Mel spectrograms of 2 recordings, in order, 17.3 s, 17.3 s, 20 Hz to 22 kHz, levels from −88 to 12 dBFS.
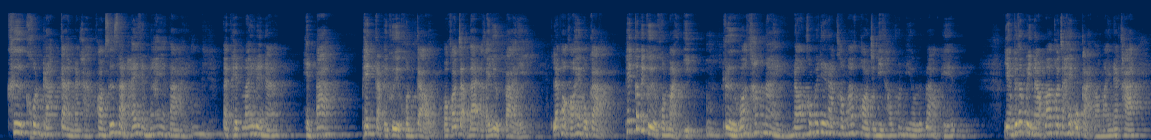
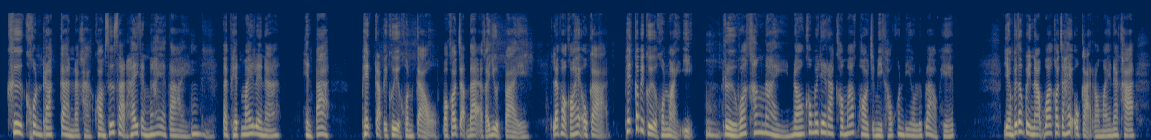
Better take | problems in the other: second | room echo; noticeable; dies away in 0.8 s // off-mic speech; somewhat distant

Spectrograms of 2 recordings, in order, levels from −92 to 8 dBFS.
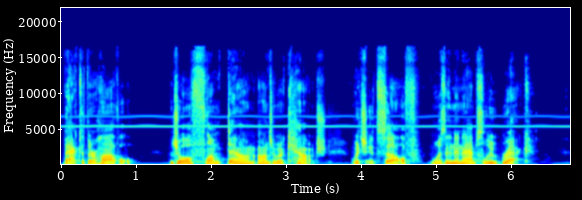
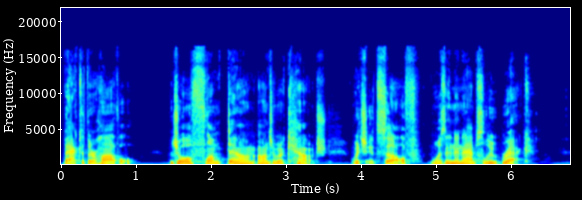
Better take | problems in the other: second | high-pitched whine; faint; throughout; 5.5 kHz, 30 dB below the speech

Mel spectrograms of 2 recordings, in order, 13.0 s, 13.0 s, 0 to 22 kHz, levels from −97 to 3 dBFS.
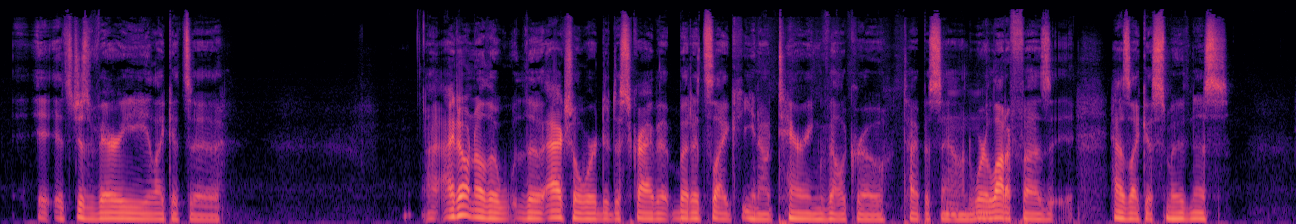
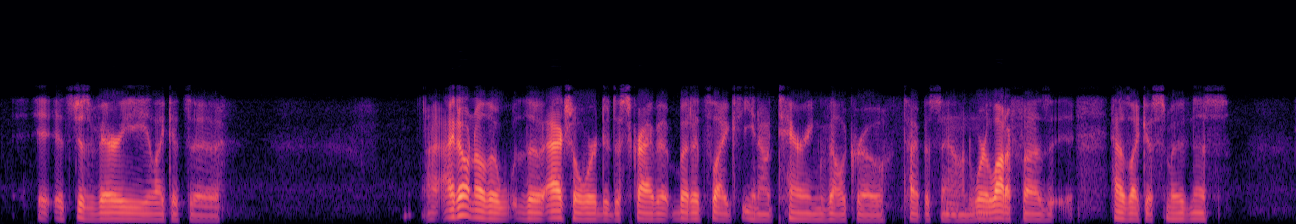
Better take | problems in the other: first | phone-call audio; nothing above 3 kHz

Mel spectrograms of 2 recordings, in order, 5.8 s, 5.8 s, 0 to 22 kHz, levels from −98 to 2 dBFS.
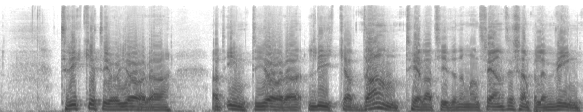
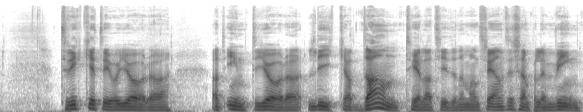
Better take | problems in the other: second | distortion; heavy; 19% of the sound clipped

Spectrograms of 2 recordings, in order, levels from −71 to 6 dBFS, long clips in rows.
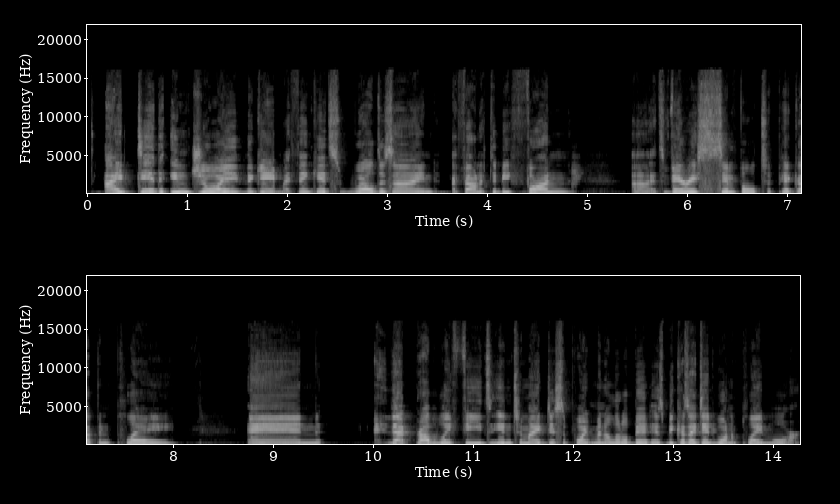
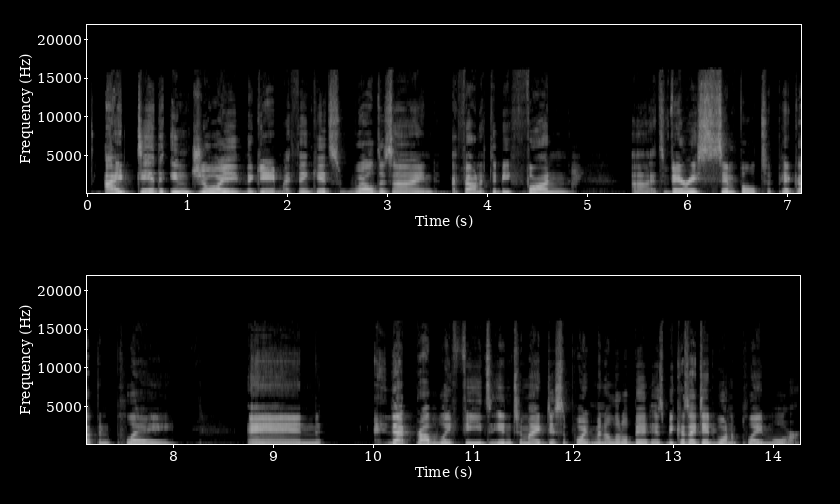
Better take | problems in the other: second | distortion; slight; 10 dB below the speech

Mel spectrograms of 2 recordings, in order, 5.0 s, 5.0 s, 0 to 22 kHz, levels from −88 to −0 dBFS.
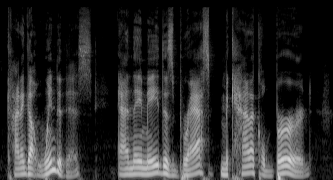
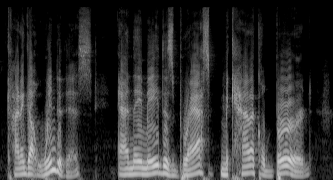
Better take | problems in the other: first | distortion; slight; 10 dB below the speech

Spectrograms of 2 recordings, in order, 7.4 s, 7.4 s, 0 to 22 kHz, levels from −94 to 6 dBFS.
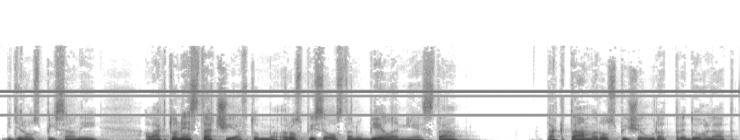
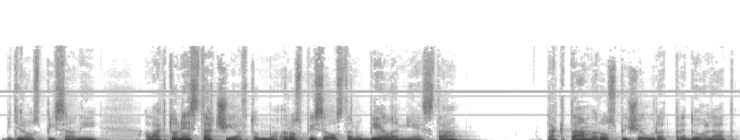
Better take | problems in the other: second | high-pitched whine; loud; throughout; 7.5 kHz, 7 dB below the speech; faint in the second

